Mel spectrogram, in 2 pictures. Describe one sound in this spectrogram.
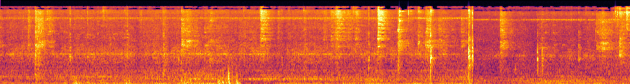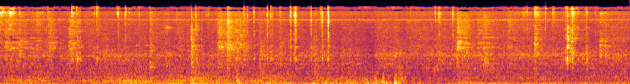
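Small metal parts clink and rattle.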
